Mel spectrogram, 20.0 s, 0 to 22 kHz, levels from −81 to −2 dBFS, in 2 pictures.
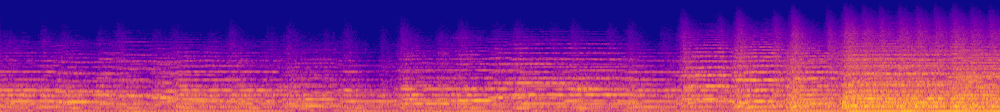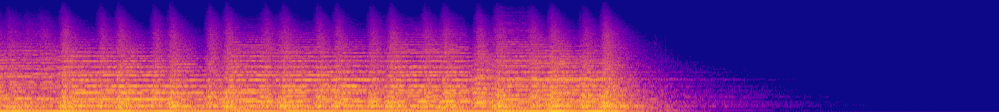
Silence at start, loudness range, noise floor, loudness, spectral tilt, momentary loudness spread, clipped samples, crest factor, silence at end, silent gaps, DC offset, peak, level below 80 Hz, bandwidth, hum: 0 s; 9 LU; under -90 dBFS; -17 LUFS; -6.5 dB/octave; 11 LU; under 0.1%; 16 dB; 3.2 s; none; under 0.1%; 0 dBFS; -24 dBFS; 12 kHz; none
